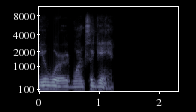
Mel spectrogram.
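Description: An elderly man speaks calmly into a microphone over an online call.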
